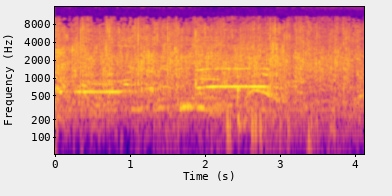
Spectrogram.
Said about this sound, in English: Hallelujah. Praise God. Come on, clap your hands and let's give some praise.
